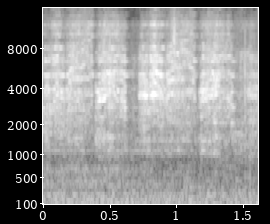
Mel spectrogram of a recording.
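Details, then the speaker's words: Acura RSX rear wheel hand-spun on jack stand, good side: soft rhythmic swish from ceramic brake pad contact, no growl or rumble; normal wheel bearing with light pad drag, unlike the other side's highway hum from a failed bearing. "So now if I spin this, I don't know if you guys can hear that, but then this one when I spin it, you just hear brake pad. I got I got ceramic brake pads, so they're loud. So there's no noise."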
